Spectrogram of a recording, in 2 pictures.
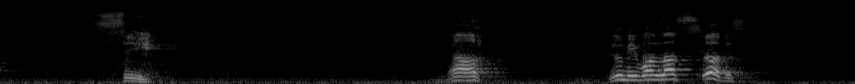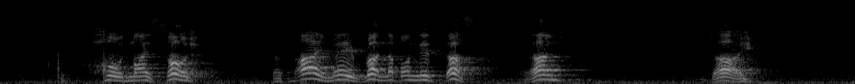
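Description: A young man speaks loudly and dramatically.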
